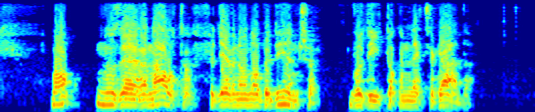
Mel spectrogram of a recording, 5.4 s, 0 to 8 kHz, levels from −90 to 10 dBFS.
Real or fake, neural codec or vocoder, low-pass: real; none; 7.2 kHz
